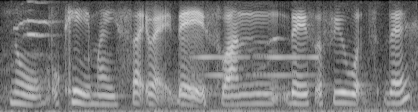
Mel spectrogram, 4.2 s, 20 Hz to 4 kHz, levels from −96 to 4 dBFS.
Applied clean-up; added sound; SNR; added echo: none; Organ + Cat; 11 dB; none.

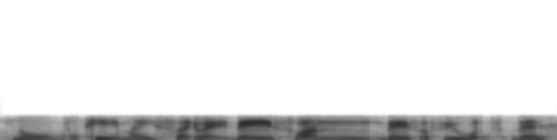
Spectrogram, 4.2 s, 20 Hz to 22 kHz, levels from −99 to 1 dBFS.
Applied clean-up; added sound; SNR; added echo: none; none; none; none.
